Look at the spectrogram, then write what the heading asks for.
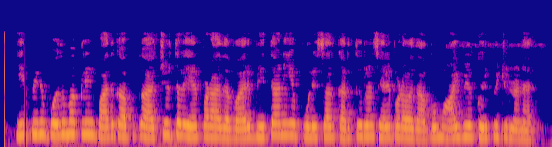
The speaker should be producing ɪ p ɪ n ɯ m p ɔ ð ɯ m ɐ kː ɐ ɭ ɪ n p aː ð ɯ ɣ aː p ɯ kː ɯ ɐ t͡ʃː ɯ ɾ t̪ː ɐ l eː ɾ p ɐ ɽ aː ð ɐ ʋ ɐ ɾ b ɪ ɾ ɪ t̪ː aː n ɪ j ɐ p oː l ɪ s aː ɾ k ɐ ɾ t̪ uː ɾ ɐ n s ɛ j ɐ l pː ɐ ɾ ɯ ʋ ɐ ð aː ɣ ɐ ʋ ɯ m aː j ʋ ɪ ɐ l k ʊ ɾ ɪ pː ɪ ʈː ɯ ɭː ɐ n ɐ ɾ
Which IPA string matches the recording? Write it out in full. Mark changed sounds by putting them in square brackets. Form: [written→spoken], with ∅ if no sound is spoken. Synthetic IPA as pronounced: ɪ p ɪ n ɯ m p ɔ ð ɯ m ɐ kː ɐ ɭ ɪ n p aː ð ɯ ɣ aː p ɯ kː ɯ ɐ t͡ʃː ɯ ɾ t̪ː ɐ l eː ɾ p ɐ ɽ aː ð ɐ ʋ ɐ ɾ b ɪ ɾ ɪ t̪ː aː n ɪ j ɐ p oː l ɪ s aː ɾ k ɐ ɾ t̪ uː ɾ ɐ n s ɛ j ɐ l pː ɐ [ɾ→ɽ] ɯ ʋ ɐ ð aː ɣ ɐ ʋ ɯ m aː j ʋ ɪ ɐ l k ʊ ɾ ɪ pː ɪ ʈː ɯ ɭː ɐ n ɐ ɾ

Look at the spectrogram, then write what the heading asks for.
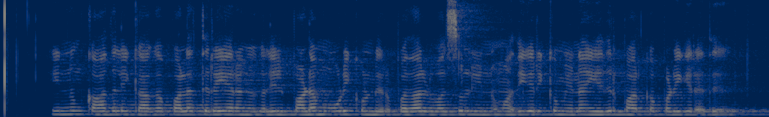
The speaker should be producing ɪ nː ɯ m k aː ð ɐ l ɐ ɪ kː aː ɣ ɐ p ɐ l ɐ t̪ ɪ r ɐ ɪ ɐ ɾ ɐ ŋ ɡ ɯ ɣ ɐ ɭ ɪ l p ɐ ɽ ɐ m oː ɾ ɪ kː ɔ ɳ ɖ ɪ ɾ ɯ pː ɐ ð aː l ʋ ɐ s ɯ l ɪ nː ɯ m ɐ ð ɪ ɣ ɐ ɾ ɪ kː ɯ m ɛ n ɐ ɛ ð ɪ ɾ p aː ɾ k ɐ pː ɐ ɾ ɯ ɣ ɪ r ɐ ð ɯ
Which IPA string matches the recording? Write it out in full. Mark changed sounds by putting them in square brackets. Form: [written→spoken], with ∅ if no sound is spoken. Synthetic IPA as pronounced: ɪ nː ɯ m k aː ð ɐ l ɐ ɪ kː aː ɣ ɐ p ɐ l ɐ t̪ ɪ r ɐ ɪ ɐ ɾ ɐ ŋ ɡ ɯ ɣ ɐ ɭ ɪ l p ɐ ɽ ɐ m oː [ɾ→ɽ] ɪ kː ɔ ɳ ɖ ɪ ɾ ɯ pː ɐ ð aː l ʋ ɐ s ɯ l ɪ nː ɯ m ɐ ð ɪ ɣ ɐ ɾ ɪ kː ɯ m ɛ n ɐ ɛ ð ɪ ɾ p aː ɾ k ɐ pː ɐ [ɾ→ɽ] ɯ ɣ ɪ r ɐ ð ɯ

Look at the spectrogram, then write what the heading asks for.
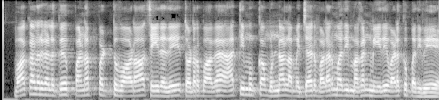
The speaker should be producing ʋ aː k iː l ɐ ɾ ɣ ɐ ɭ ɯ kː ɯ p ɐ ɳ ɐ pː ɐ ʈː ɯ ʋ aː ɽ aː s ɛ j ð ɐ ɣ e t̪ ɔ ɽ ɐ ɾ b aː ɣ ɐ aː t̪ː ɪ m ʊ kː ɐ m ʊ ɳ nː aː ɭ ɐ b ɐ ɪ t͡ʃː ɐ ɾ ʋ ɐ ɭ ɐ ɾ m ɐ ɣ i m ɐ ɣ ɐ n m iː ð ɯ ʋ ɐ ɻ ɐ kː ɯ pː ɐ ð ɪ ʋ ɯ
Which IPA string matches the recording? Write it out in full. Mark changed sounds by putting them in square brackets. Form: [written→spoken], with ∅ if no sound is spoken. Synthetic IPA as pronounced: ʋ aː k [iː→aː] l ɐ ɾ ɣ ɐ ɭ ɯ kː ɯ p ɐ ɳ ɐ pː ɐ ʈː ɯ ʋ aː ɽ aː s ɛ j ð ɐ [ɣ→ð] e t̪ ɔ ɽ ɐ ɾ b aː ɣ ɐ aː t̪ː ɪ m ʊ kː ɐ m ʊ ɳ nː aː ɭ ɐ [b→m] ɐ ɪ t͡ʃː ɐ ɾ ʋ ɐ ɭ ɐ ɾ m ɐ [ɣ→ð] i m ɐ ɣ ɐ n m iː ð ɯ ʋ ɐ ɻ ɐ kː ɯ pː ɐ ð ɪ ʋ ɯ

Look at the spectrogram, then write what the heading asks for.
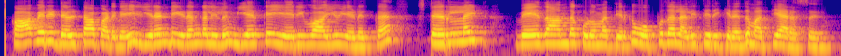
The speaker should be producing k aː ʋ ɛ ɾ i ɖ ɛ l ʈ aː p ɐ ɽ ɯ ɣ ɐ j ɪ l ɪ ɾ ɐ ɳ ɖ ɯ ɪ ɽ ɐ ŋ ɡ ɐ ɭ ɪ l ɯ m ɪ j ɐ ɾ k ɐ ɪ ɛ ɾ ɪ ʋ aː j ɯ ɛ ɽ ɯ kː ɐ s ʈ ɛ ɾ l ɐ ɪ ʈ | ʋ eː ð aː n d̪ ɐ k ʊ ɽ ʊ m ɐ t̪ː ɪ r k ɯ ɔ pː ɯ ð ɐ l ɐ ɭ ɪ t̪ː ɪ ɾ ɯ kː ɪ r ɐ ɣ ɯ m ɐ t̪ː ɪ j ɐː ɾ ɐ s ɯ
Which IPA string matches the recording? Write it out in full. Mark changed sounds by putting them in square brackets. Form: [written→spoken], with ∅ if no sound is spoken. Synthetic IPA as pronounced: k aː ʋ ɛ ɾ i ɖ ɛ l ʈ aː p ɐ ɽ ɯ ɣ ɐ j ɪ l ɪ ɾ ɐ ɳ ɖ ɯ ɪ ɽ ɐ ŋ ɡ ɐ ɭ ɪ l ɯ m ɪ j ɐ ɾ k ɐ ɪ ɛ ɾ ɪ ʋ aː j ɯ ɛ ɽ ɯ kː ɐ s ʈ ɛ ɾ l ɐ ɪ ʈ | ʋ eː ð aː n d̪ ɐ k ʊ ɽ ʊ m ɐ t̪ː ɪ r k ɯ ɔ pː ɯ ð ɐ l ɐ ɭ ɪ t̪ː ɪ ɾ ɯ kː ɪ r ɐ [ɣ→ð] ɯ m ɐ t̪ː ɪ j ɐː ɾ ɐ s ɯ

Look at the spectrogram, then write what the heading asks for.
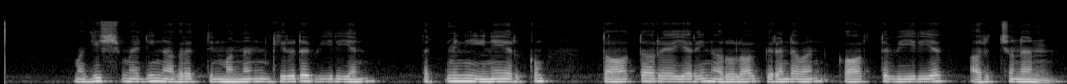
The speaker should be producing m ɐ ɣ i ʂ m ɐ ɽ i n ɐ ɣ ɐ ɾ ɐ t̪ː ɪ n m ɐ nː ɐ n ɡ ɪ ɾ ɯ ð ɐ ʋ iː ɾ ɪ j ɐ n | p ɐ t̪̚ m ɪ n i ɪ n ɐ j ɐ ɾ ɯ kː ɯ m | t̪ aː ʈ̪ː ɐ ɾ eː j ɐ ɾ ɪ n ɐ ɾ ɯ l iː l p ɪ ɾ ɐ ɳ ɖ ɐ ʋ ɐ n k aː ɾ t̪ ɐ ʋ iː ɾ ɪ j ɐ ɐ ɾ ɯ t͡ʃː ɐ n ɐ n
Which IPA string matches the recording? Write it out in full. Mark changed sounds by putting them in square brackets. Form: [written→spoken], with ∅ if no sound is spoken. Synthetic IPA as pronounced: m ɐ ɣ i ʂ m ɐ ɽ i n ɐ ɣ ɐ ɾ ɐ t̪ː ɪ n m ɐ nː ɐ n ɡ ɪ ɾ ɯ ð ɐ ʋ iː ɾ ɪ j ɐ n | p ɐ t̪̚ m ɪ n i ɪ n ɐ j ɐ ɾ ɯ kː ɯ m | t̪ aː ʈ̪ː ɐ ɾ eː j ɐ ɾ ɪ n ɐ ɾ ɯ l [iː→aː] l p ɪ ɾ ɐ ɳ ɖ ɐ ʋ ɐ n k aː ɾ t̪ ɐ ʋ iː ɾ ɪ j ɐ ɐ ɾ ɯ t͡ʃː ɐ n ɐ n

